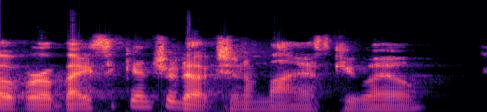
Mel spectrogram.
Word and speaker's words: MySQL: as you can tell I've been calling it MySQL that is the correct pronunciation however it is also commonly called my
